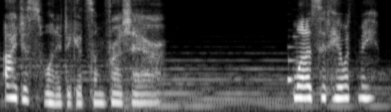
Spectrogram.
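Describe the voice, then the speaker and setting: A woman's voice: medium pitch, animated, normal speed, music in the background, lightly acted. A woman playing a composed, proud and guarded female dressmaker in a video game.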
